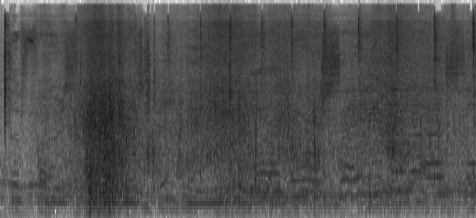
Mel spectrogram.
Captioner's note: hum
